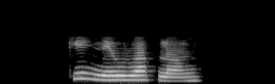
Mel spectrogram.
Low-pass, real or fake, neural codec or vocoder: 3.6 kHz; real; none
